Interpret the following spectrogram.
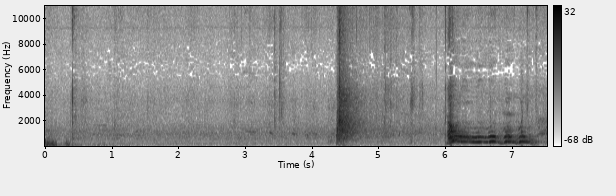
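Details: Dogo Argentino and Cane Corso mix puppy, mostly quiet at first, then a sudden rustling burst, followed by a brief tonal, wavering whine lasting about a second and a half.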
